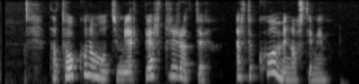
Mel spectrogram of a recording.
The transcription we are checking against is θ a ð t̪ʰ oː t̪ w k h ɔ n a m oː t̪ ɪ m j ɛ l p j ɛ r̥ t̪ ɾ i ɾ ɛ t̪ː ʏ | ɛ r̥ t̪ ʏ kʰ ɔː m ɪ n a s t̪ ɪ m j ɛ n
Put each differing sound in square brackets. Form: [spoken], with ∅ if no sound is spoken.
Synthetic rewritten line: θ a ð t̪ʰ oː [∅] w k h ɔ n a m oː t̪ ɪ m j ɛ [ɾ] p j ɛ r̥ t̪ ɾ i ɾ [œ] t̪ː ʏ | ɛ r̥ t̪ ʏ kʰ ɔː m ɪ n a s t̪ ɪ m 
